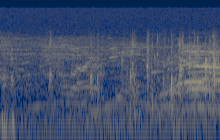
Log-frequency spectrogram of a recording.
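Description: A punk rock band's loud playing breaks off at the very start, leaving a lull of voices with scattered small clicks and knocks.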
